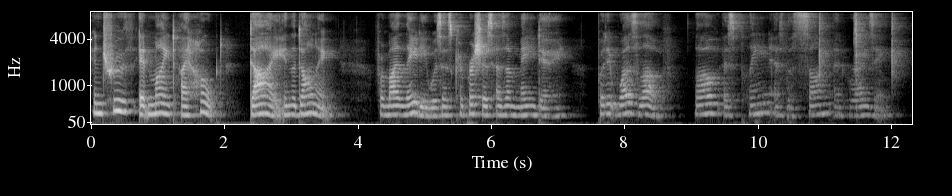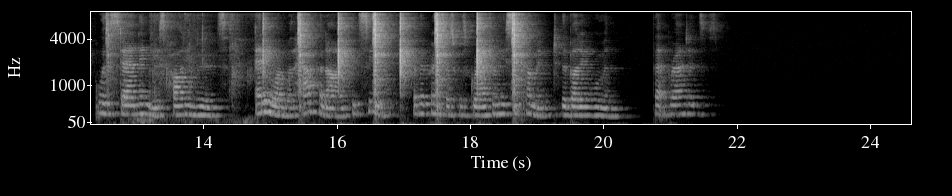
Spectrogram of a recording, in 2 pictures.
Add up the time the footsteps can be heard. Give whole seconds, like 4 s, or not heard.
9 s.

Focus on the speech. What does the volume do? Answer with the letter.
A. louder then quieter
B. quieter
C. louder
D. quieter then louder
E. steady
B.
